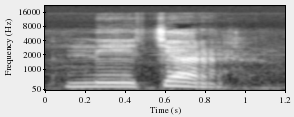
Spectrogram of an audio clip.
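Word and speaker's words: nature: जब टी के बाद यू आर ई हो, जब टी के बाद यू आर ई हो तो टी को चा पढ़ते हैं।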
